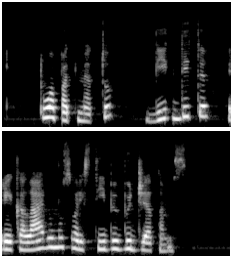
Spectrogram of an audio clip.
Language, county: Lithuanian, Klaipėda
